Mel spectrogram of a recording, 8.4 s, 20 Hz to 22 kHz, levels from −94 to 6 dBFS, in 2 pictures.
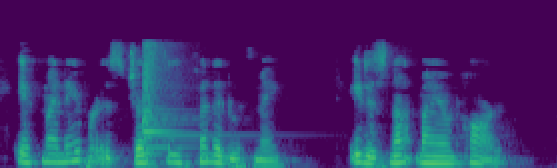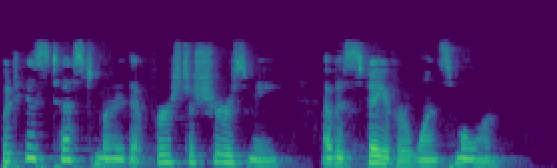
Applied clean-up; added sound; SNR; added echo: none; Snare drum; 11 dB; reverberation time 0.2 s.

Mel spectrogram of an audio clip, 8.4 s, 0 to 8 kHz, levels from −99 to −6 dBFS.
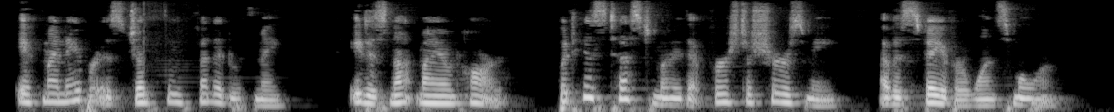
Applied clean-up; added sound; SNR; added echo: neural mask model DeepFilterNet 3.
